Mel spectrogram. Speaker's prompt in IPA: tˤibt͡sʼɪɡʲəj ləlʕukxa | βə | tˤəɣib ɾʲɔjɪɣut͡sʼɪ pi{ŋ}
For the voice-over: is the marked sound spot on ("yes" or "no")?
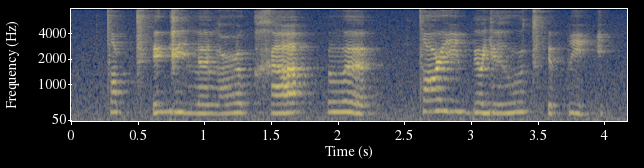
no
